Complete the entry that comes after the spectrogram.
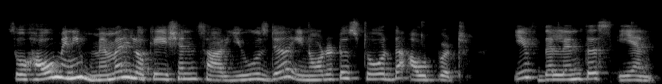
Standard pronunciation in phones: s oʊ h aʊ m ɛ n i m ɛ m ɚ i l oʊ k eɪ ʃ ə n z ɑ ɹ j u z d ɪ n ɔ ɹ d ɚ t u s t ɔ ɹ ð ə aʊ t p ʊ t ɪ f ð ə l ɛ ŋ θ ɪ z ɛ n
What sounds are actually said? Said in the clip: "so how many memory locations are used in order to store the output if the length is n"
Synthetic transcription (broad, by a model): s oʊ h aʊ m ɛ n i m ɛ m ɚ i l oʊ k eɪ ʃ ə n s ɑ ɹ j u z d ɪ n ɔ ɹ d ɚ t u s t ɔ ɹ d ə aʊ t p ʊ t ɪ f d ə l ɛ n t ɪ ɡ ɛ n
